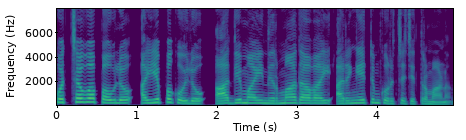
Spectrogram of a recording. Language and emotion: Malayalam, neutral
